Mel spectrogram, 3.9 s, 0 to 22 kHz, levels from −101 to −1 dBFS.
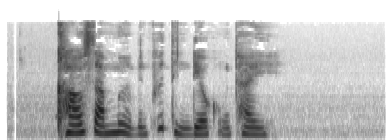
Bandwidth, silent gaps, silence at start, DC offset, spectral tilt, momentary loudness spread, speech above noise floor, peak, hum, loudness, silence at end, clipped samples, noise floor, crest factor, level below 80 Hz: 11.5 kHz; none; 0.55 s; under 0.1%; -3 dB/octave; 13 LU; 41 dB; 0 dBFS; none; -21 LUFS; 1.2 s; under 0.1%; -61 dBFS; 22 dB; -74 dBFS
